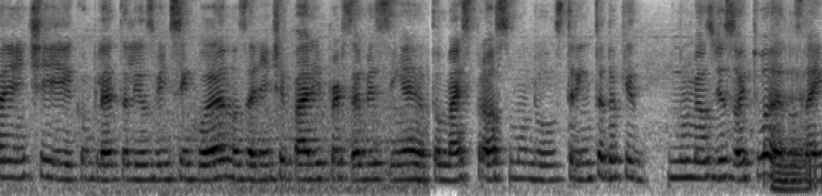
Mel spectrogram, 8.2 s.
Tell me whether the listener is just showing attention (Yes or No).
No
